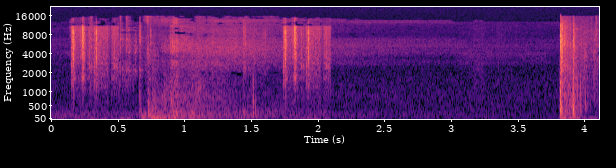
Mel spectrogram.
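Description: A rifle scope clicks as it zooms in.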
